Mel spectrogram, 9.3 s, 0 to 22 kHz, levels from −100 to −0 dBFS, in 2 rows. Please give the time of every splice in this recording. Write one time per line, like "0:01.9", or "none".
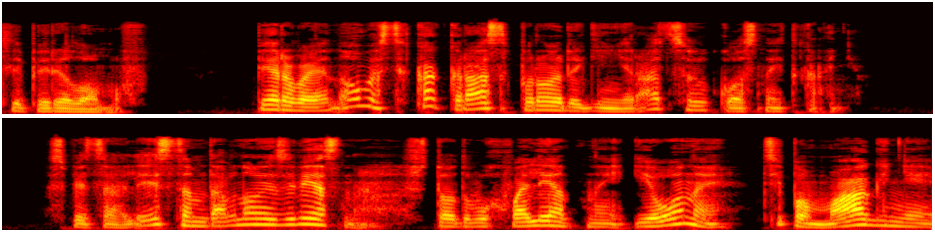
none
